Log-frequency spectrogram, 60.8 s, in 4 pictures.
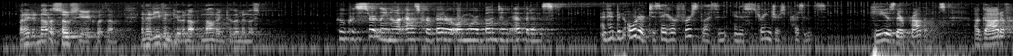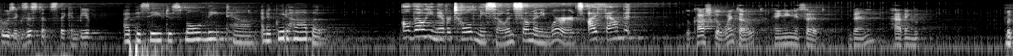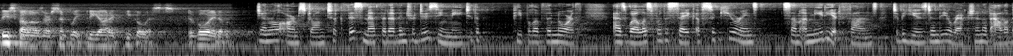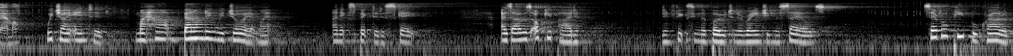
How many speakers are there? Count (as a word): eight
